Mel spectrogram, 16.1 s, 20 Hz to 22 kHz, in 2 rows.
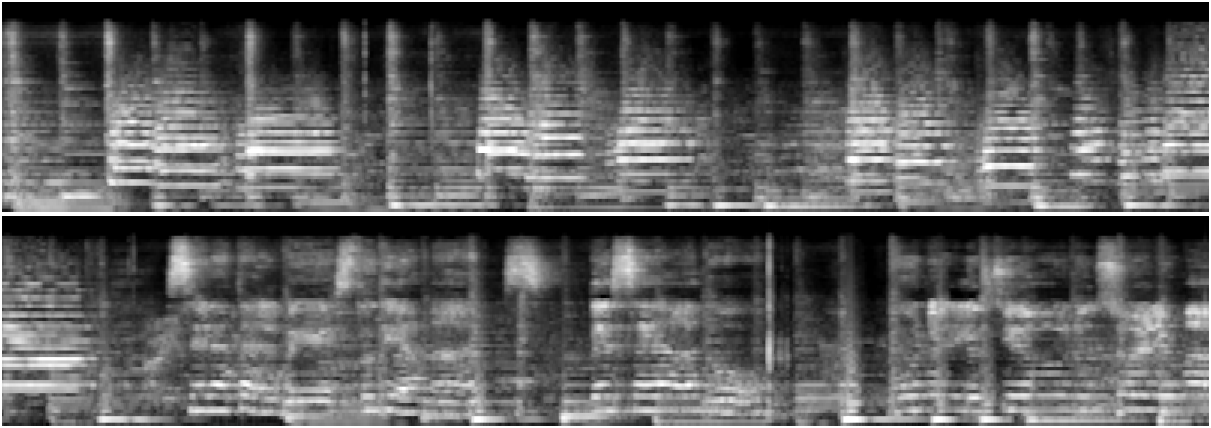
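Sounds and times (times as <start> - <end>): bass notes: 0.0 - 9.4, 10.0 - 16.0
strummed guitars: 0.0 - 16.0
trumpets playing melody: 0.7 - 2.5, 3.2 - 4.9, 5.5 - 8.8.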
